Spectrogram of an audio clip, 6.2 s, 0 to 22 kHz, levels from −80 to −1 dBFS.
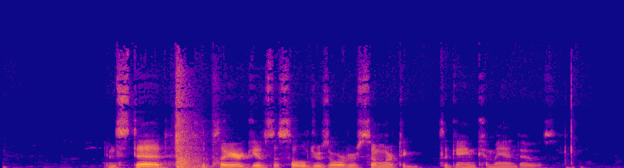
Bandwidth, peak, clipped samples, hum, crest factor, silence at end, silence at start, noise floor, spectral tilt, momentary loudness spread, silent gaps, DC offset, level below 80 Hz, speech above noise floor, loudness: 16.5 kHz; -6 dBFS; under 0.1%; none; 22 dB; 0.5 s; 0.05 s; -63 dBFS; -4 dB/octave; 19 LU; none; under 0.1%; -54 dBFS; 36 dB; -26 LUFS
